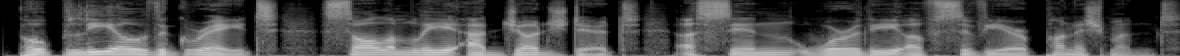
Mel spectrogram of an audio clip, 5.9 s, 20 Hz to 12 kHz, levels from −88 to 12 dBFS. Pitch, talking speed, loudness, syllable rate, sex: 115 Hz, 130 wpm, -17 LUFS, 4.1 syllables/s, male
